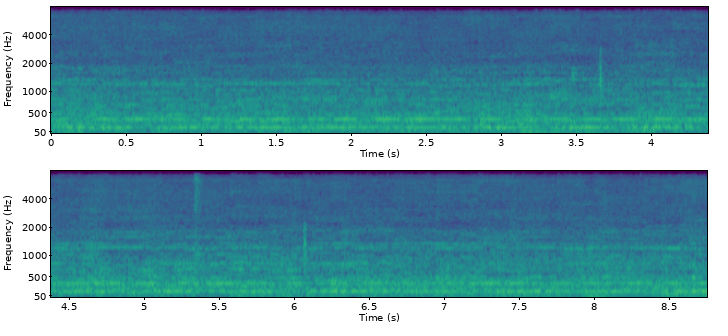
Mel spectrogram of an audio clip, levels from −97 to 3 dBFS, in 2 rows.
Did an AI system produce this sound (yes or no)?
yes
